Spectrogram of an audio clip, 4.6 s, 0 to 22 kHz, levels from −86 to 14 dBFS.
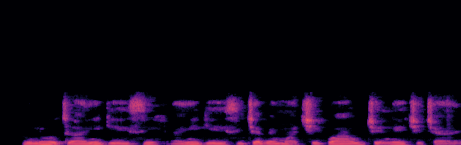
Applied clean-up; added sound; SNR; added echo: none; none; none; none.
